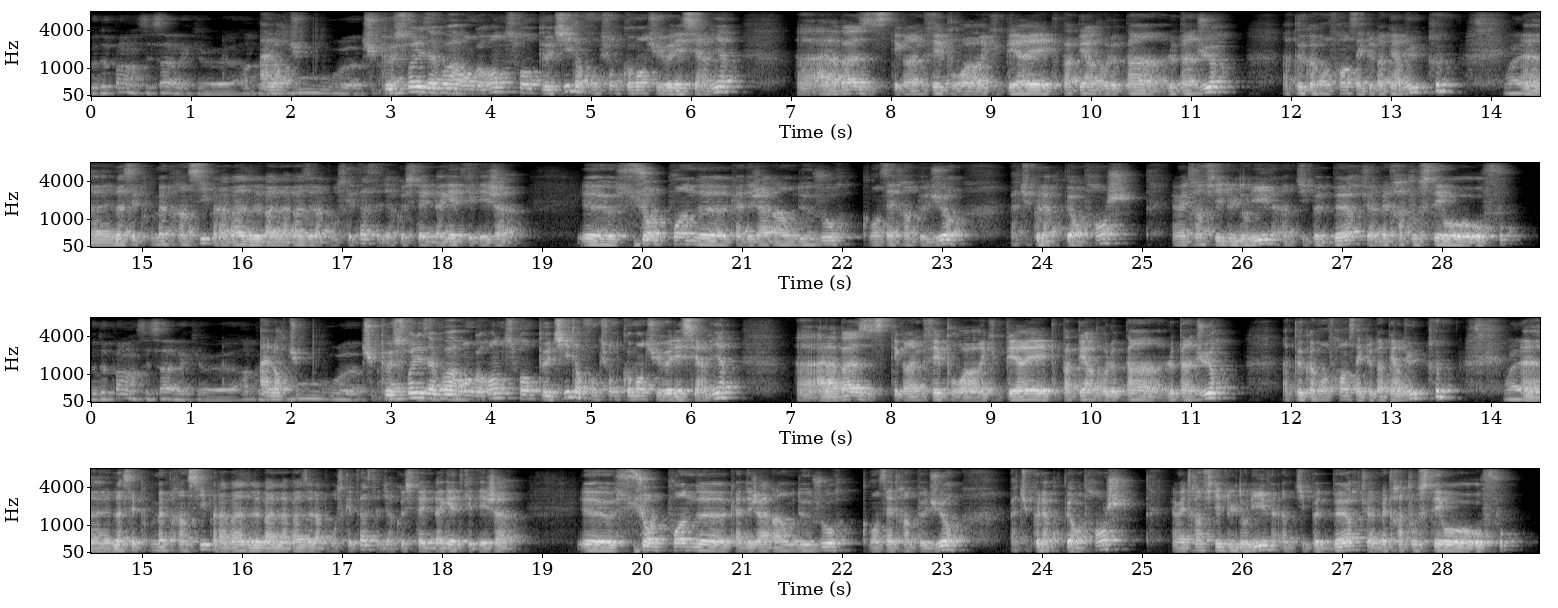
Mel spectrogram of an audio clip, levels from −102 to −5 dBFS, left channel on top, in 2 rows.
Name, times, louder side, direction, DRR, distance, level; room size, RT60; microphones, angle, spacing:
voice 1, 0.0-3.8 14.1-14.7, right 2 dB, 85° right, -4 dB, 3.8 m, -40 dB
voice 2, 1.7-2.1 2.7-11.3 11.6-18.7 19.4-22.0 22.3-23.5 23.8-28.6, right 2 dB, 45° right, 3 dB, 3.1 m, -29 dB
11.5 x 9.7 x 4.5 m, 0.43 s
head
